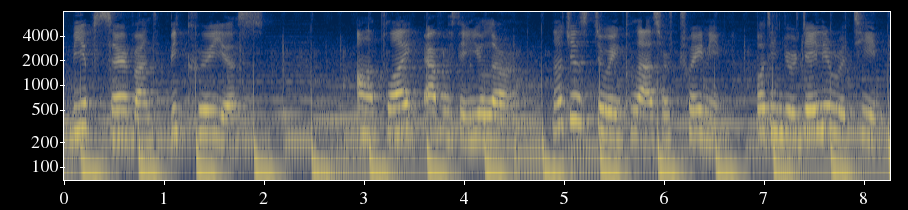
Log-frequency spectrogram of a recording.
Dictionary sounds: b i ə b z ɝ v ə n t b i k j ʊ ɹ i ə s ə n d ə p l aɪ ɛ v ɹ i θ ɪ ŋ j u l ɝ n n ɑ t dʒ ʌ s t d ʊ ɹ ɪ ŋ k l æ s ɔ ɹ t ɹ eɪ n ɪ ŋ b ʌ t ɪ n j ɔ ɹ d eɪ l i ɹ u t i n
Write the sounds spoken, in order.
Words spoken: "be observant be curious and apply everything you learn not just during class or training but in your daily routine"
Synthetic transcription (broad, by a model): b i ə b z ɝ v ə n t b i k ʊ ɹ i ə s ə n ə p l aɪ ɛ v ɹ i θ ɪ ŋ j u l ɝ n n ɑ t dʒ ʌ s t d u ɪ ŋ k l æ s ɔ ɹ t ɹ eɪ n ɪ ŋ b ʌ t ɪ n j ɔ ɹ d eɪ l i ɹ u t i n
